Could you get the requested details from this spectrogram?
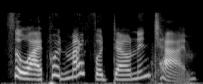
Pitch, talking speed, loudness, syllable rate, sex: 280 Hz, 235 wpm, -18 LUFS, 4.3 syllables/s, female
